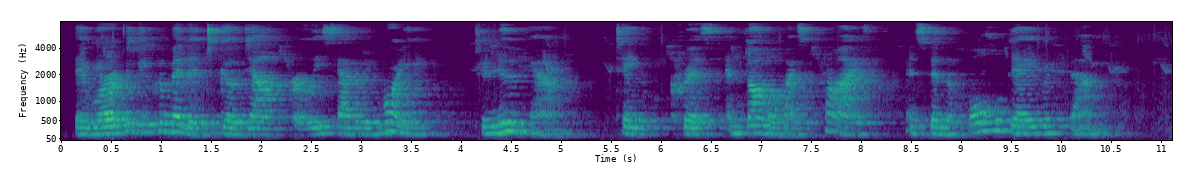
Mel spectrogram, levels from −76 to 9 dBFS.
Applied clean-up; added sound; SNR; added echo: neural separator model SepFormer DNS4.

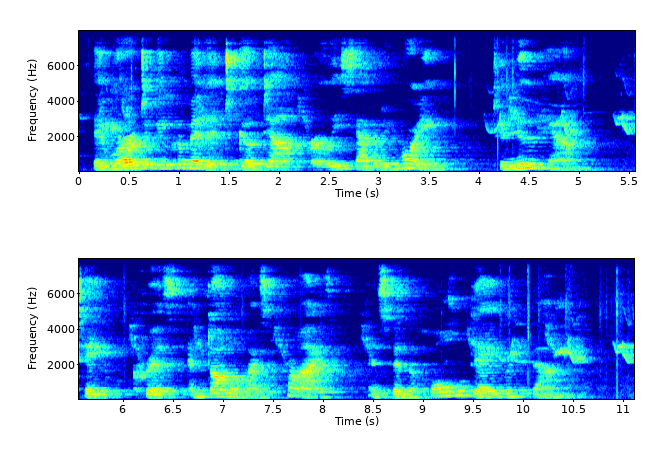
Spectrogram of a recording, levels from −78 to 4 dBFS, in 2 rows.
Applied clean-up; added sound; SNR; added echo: none; Bird vocalization, bird call, bird song; 16 dB; reverberation time 0.9 s.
